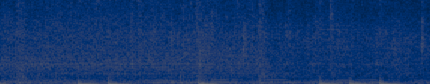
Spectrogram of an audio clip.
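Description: Beef frying in a pan with green and red peppers and onions for Spanish rice, a constant close sizzle broken by a series of low thumping stirs at an irregular rhythm.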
